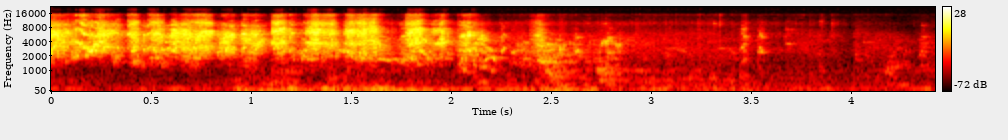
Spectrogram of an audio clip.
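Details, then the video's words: Loud, rasping, rapid twitter from budgerigars in the morning, a dense scratchy chatter that gradually fades to a few soft chirps. "Beautiful Budgies Morning Chirping Sounds"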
